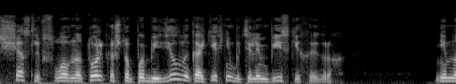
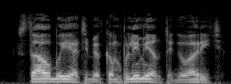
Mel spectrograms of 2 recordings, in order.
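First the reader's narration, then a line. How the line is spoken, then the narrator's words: Grumbling. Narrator (Russian): проворчал Джуфин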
